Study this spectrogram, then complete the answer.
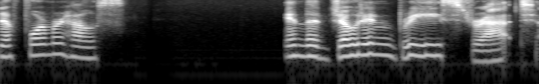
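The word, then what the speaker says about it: Jodenbreestraat: former house in the Joden Bree Strat. I don't know if I pronounced that right. In the center of Amsterdam. Yoden Bree Strat.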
